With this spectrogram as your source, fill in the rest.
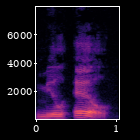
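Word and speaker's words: מלעיל: This is called, this type of accent, where the accent is on the next to last syllable, rather, of the word, is called mil-el.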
